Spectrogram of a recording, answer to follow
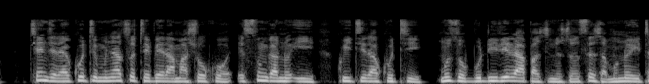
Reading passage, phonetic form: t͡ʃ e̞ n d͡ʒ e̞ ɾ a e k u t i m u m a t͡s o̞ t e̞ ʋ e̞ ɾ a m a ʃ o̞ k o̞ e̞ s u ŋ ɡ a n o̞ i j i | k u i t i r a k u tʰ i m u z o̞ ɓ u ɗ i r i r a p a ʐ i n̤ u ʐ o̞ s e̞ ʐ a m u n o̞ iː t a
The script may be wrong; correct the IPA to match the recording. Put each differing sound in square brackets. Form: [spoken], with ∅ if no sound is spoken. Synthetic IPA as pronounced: t͡ʃ e̞ n d͡ʒ e̞ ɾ a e k u t i m u [ɲ] a t͡s o̞ t e̞ ʋ e̞ ɾ a m a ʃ o̞ k o̞ e̞ s u ŋ ɡ a n o̞ i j i | k u i t i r a k u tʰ i m u z o̞ ɓ u ɗ i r i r a p a ʐ i n̤ u ʐ o̞ s e̞ ʐ a m u n o̞ iː t a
